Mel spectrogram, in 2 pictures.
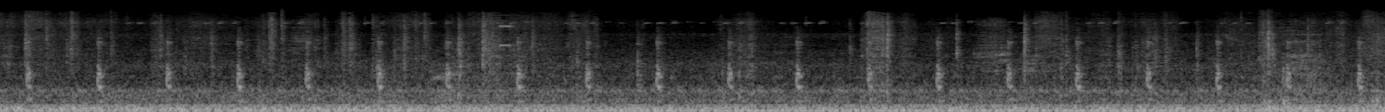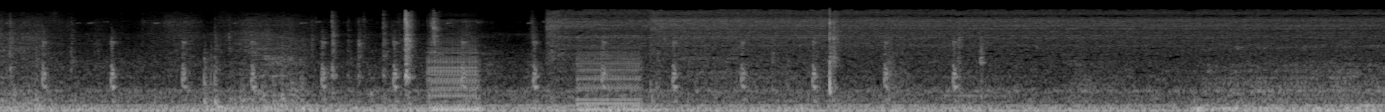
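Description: An engine idling with a steady hum, overlaid by a rapid, even ticking of about three clicks a second that stops about nine and a half seconds in, after which a steady hiss joins the idle.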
